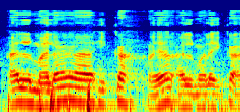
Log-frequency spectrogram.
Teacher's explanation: malaikah mad wajib muttasil enam harakat panjangnya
